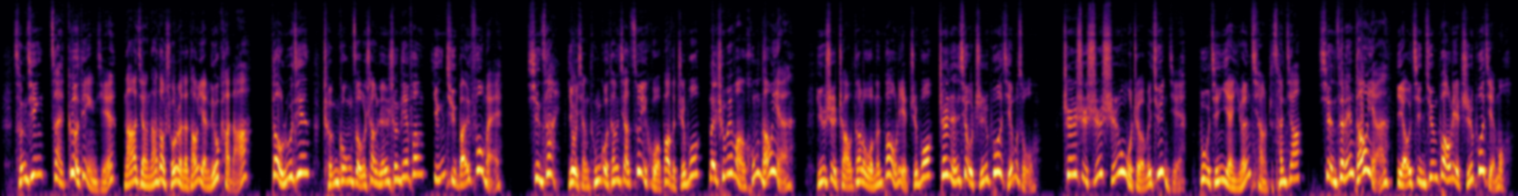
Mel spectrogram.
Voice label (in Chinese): 男; 飞碟说; 爆裂之旅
